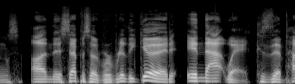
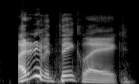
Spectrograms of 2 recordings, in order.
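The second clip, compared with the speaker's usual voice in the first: ordinary talk, nothing marked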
